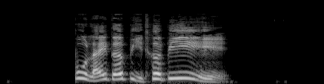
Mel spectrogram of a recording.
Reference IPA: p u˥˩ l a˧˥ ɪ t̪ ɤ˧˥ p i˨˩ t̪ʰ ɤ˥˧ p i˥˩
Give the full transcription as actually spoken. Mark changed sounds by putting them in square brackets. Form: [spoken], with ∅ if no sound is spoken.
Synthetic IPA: p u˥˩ l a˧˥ ɪ t̪ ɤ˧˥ p i˨˩ t̪ʰ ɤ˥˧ p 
